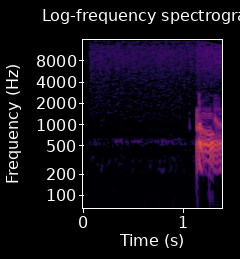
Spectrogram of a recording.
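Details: Stomach growling (borborygmi) in a cartoon character: a faint low hum, then a sudden loud gurgling rumble.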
